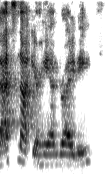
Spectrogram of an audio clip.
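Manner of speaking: snooty, snotty voice. Retelling a best friend calling about a birthday card, mimicking a snotty voice. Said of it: "In that snotty voice only a best friend could do".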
